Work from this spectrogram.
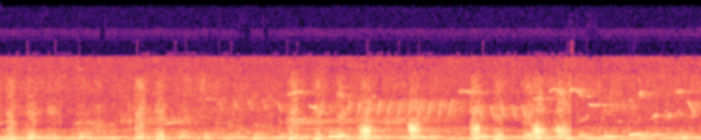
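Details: Dog barking in short, sharp bursts, irregular clusters of barks over about seven seconds, set against continuous music.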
